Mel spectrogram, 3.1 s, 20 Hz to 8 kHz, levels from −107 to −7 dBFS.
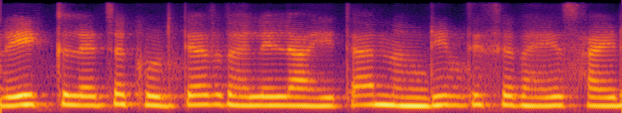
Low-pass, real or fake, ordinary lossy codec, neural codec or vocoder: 7.2 kHz; fake; none; codec, 24 kHz, 0.9 kbps, WavTokenizer, large speech release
